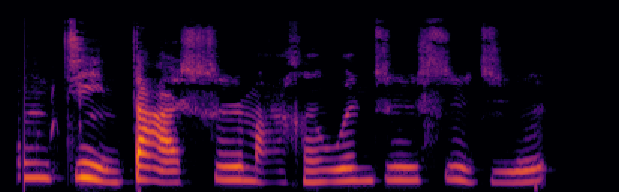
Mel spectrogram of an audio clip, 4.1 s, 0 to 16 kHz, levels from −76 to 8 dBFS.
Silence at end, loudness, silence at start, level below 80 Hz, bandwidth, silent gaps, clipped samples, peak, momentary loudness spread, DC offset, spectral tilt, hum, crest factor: 0.5 s; -24 LUFS; 0.15 s; -68 dBFS; 11.5 kHz; none; under 0.1%; 0 dBFS; 15 LU; under 0.1%; -3 dB/octave; none; 24 dB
